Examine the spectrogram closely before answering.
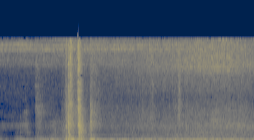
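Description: Elevator doors slide open with a clunk.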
